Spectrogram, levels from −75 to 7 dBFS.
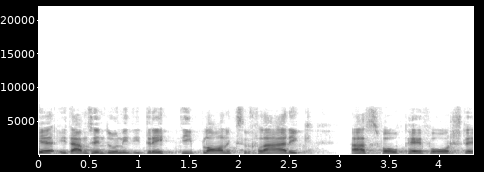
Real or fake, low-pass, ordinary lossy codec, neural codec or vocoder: fake; 7.2 kHz; MP3, 48 kbps; codec, 16 kHz, 4.8 kbps, FACodec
